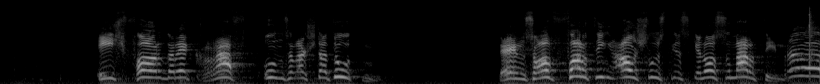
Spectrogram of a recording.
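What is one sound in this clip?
A middle-aged man declaims loudly.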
